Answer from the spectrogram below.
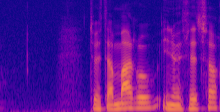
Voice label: "marw", welsh

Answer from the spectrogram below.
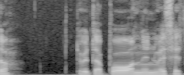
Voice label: "boon", Welsh

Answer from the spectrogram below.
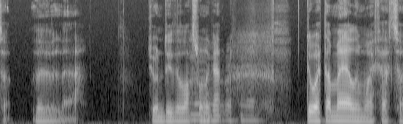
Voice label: "meel", Welsh

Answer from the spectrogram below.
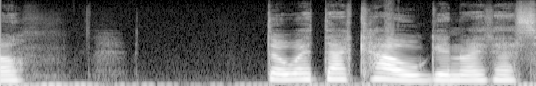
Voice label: "cawg", Welsh

